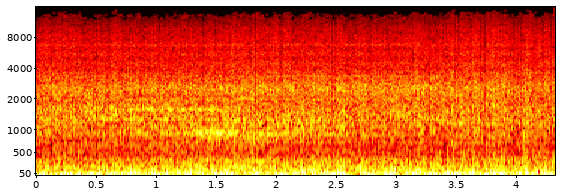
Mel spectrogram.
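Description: Steady low wind rumble on the microphone of a motorcycle, a 2019 Triumph Scrambler 1200 XE, ridden at highway speed, mixed with the bike's running and road noise.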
